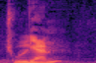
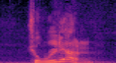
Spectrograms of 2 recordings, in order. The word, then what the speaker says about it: Jolion: ¿Sabes qué significa Yolión? Y en, chino se dice Chulián. Chulián. Yo no tengo muy buena pronunciación china, tampoco este, eh, en español, pero se escribe J-O-L-I-O-N.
